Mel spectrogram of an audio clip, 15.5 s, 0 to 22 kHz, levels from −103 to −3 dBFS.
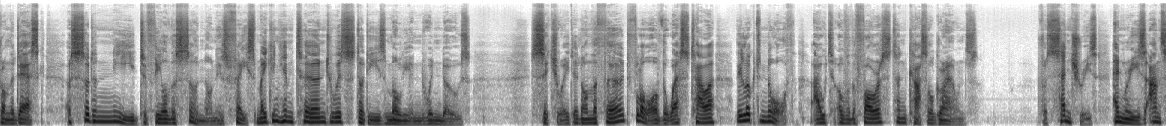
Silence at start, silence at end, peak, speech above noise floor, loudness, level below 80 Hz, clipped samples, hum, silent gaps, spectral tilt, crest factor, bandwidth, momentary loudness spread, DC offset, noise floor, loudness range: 0 s; 0 s; 0 dBFS; 49 dB; -18 LUFS; -50 dBFS; under 0.1%; none; none; -5 dB/octave; 18 dB; 19 kHz; 9 LU; under 0.1%; -67 dBFS; 4 LU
